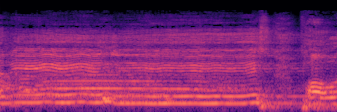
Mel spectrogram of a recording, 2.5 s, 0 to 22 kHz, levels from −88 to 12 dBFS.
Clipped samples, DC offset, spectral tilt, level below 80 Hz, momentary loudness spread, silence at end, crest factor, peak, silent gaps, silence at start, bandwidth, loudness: under 0.1%; under 0.1%; -3.5 dB/octave; -54 dBFS; 3 LU; 0 s; 14 dB; -4 dBFS; none; 0 s; 15 kHz; -18 LUFS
